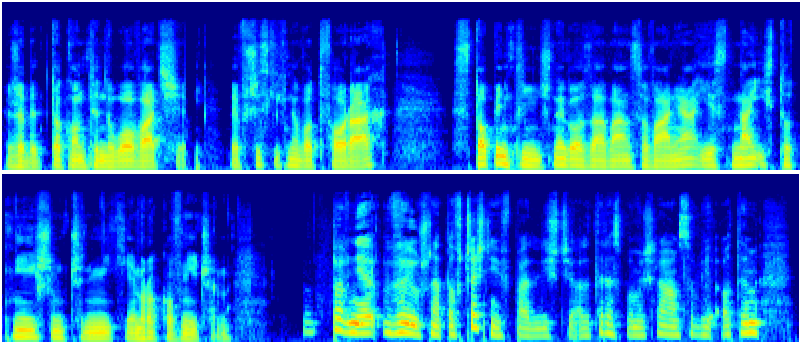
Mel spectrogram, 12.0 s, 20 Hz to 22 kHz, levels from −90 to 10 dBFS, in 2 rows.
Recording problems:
none

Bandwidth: 14.5 kHz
